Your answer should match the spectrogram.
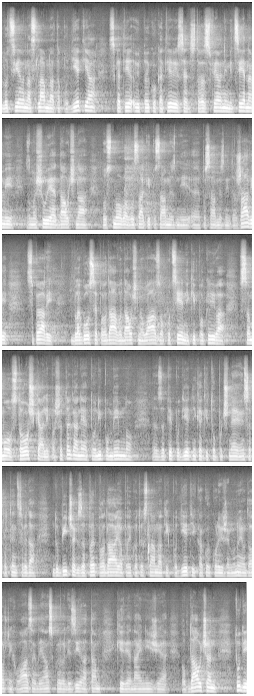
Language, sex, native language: Slovenian, male, Slovenian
